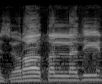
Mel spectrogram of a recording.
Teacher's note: صاد کو تھوڑا ذات کی طرف امالہ کر کے پڑھتے ہیں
